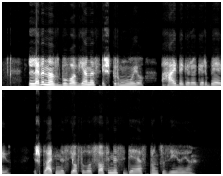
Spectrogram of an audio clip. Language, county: Lithuanian, Vilnius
